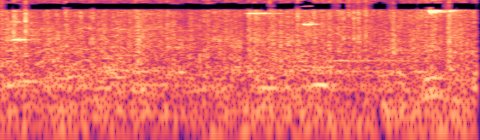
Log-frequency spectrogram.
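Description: Several people's voices talking over one another around a passing festival procession, over steady street noise, with a few short high chirps.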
